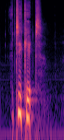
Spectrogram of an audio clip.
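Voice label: "ticket" English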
